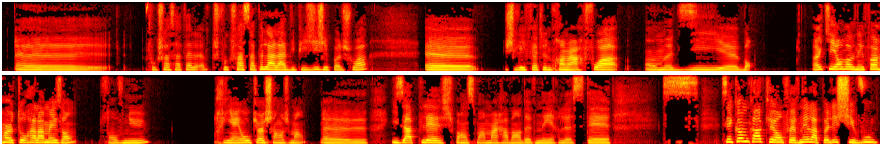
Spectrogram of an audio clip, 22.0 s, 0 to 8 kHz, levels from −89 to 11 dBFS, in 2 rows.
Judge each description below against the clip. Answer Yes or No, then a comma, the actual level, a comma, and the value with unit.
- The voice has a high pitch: Yes, high, 220 Hz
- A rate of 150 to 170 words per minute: No, average, 185 wpm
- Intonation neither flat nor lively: Yes, average, 3.3 semitones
